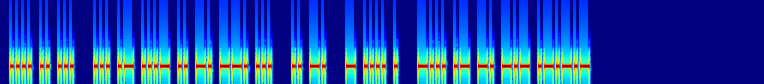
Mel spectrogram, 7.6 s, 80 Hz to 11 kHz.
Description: Morse code, heard as a keyed tone, about 40 wpm, 700 Hz. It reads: HIS SAVINGS IN THE BANK.
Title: Sentences from Top 1200 Words 40wpm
